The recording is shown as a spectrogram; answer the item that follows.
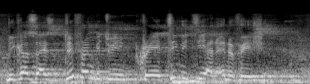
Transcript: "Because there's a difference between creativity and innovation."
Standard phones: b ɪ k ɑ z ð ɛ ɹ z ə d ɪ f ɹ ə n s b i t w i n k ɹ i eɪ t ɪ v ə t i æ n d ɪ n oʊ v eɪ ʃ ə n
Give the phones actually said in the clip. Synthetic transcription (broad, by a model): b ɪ k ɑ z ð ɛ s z d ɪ f ɹ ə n b i t w i n k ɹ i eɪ t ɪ v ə t i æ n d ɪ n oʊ v eɪ ʃ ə n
